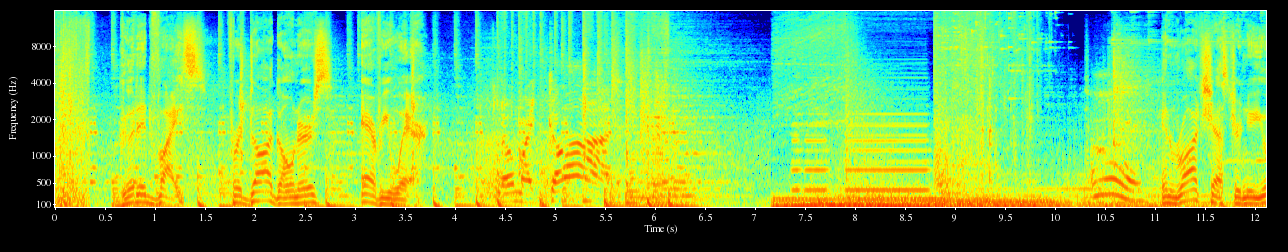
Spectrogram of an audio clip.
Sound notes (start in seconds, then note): 6.9 glass shatters; 7.2 vehicle honks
